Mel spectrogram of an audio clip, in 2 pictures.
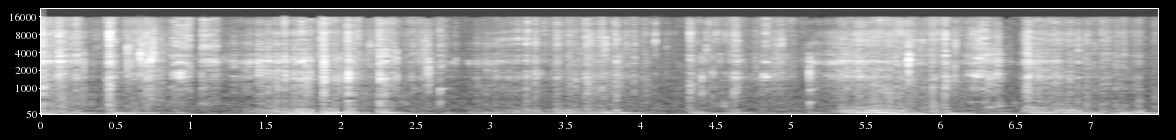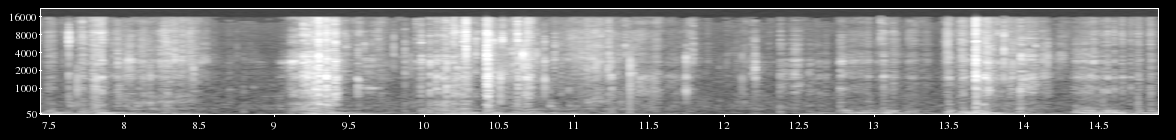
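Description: A utility knife blade shaves and scrapes curls off a solid, dry, rectangular white soap bar held in a hand with long red nails, with a pile of shavings beside it. Dense, crisp scraping and crunching rasps run throughout, with a low rumbling undertone. There is a brief quiet pause just before the ninth second before the shaving resumes.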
